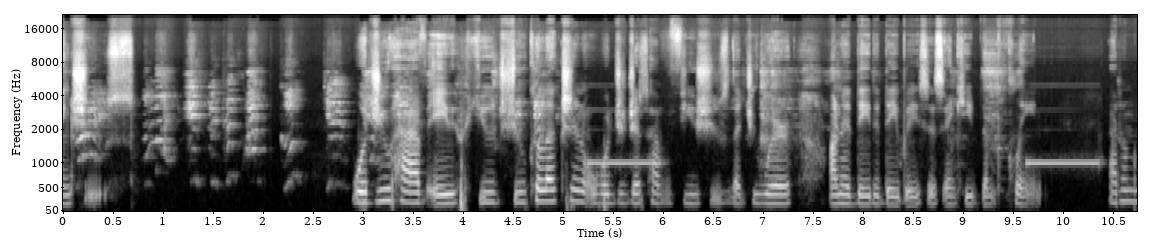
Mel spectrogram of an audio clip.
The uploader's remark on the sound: sorry for spiting into the mic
